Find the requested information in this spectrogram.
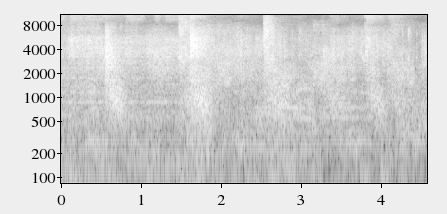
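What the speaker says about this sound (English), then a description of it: "Melee range BFG shots do a lot of damage" BFG shots fired at melee range in the Touhou Doom game: several heavy booming blasts at about one-second intervals, loud and close over a steady din.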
